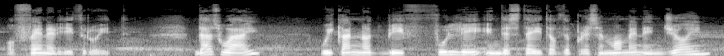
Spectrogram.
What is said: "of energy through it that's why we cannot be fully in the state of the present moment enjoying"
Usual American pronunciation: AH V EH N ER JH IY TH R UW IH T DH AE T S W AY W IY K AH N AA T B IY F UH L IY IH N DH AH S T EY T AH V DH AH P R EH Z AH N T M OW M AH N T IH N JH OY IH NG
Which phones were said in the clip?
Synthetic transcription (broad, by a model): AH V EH N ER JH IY TH R UW IH T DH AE T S W AY W IY K AH N AA T B IY F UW L IY IH N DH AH S T EY T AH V DH AH P R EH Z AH N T M OW M AH N T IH N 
